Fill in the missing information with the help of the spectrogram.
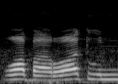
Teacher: تنوین پہ ایک الف کی مقدار رک کر ناک میں آواز چھپا کر غنے کے ساتھ پڑھیں گے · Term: غنہ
